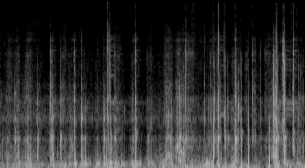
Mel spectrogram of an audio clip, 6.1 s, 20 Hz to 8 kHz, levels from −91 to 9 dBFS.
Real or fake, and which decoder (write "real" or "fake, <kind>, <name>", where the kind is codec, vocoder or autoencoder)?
fake, vocoder, BigVGAN v2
